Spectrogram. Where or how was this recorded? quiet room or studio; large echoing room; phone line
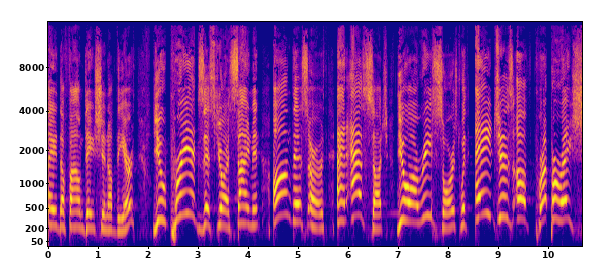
large echoing room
